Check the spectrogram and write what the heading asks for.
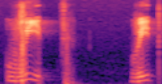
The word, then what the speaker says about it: huit: Huit, huit means eight. Here you have to fix the sticker, okay? Width means eight. Width. H, you know very well, H is known as H mute, and it is also a vowel.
